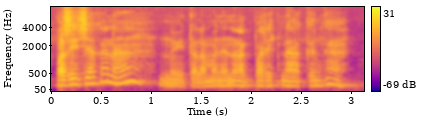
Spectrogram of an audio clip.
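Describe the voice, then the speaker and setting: A man's voice: medium pitch, big pitch swings, brisk, gravelly, a little mellow, exaggerated voice. A man playing a busy, patient and apologetic suitor from work in a radio drama, with a Philippine accent. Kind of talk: Ilocano comedy radio drama acting.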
